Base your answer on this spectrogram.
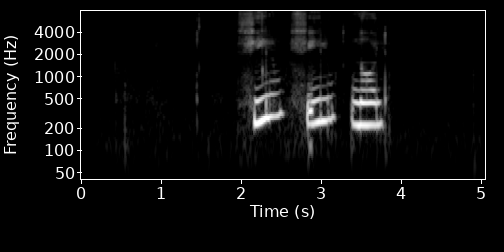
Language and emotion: Russian, neutral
